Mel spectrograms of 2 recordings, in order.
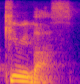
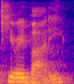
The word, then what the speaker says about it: Kiribati: door to French Polynesia is kiri boss an island nation most people pronounce at Kiribati it's scheduled to sink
